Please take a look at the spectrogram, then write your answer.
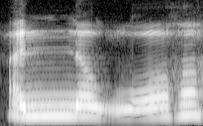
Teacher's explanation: نون کے زبر کو لام جلالہ کے ساتھ ملاتے ہوئے لام جلالہ کے اوپر کھڑی زبر دو حرکت کھینچ کے ادا کریں گے ، ہا کے زبر کو بغیر کھینچے ہوئے ادا کرنا ہے، · حمزہ کے زبر کو نون مشدد کے ساتھ ملاتے ہوئے نون مشدد پہ غنہ کریں گے اور نون کے زبر کو لام جلالہ کے ساتھ ملاتے ہوئے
